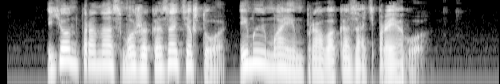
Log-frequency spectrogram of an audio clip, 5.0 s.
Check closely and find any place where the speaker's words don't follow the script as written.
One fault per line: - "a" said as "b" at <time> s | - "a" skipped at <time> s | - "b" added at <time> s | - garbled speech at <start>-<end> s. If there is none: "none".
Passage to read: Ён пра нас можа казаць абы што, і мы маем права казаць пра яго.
- "абы" skipped at 1.9 s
